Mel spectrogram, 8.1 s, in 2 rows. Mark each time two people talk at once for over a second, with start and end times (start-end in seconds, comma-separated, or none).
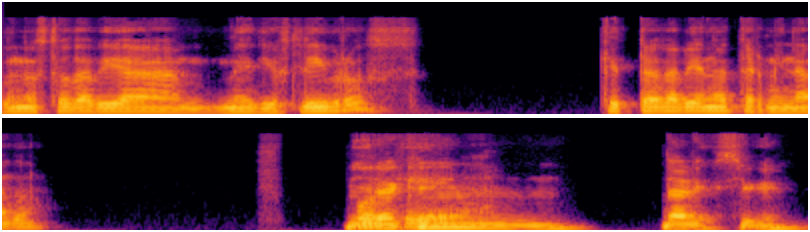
none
